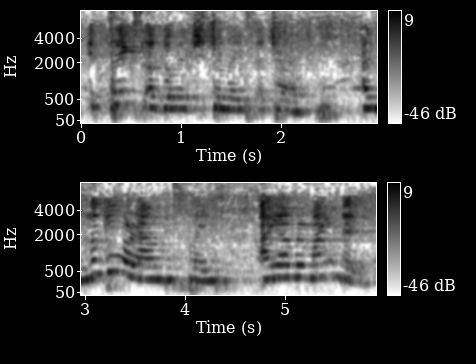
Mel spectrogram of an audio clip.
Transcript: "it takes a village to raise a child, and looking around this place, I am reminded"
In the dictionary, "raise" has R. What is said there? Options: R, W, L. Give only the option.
L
